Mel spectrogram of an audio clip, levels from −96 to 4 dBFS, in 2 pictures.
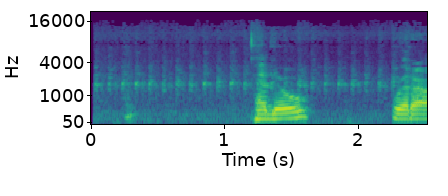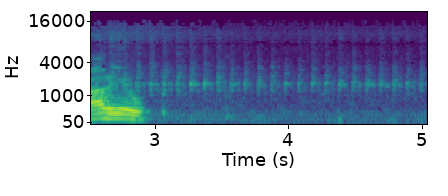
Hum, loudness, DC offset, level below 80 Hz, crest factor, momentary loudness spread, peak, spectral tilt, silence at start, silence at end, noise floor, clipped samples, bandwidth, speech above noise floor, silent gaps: none; -14 LUFS; under 0.1%; -56 dBFS; 16 dB; 26 LU; 0 dBFS; -8 dB/octave; 0.25 s; 2.1 s; -50 dBFS; under 0.1%; 12.5 kHz; 38 dB; none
